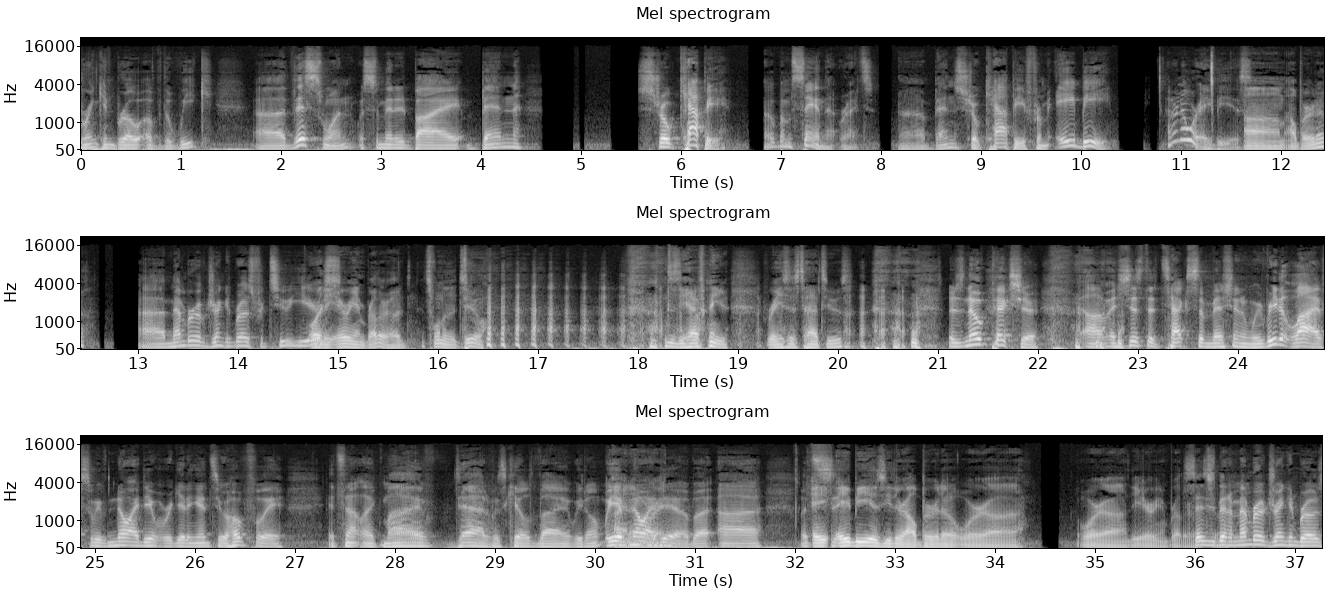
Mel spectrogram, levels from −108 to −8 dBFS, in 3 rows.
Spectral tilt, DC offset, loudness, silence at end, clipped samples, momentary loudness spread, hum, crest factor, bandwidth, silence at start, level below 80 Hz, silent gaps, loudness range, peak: -6 dB/octave; under 0.1%; -27 LUFS; 0 s; under 0.1%; 14 LU; none; 22 dB; 16 kHz; 0 s; -40 dBFS; 4.61-4.92 s, 5.32-5.57 s, 6.72-6.82 s, 8.01-8.10 s, 10.41-10.62 s, 10.70-10.75 s, 12.77-13.00 s, 34.52-34.63 s; 6 LU; -4 dBFS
